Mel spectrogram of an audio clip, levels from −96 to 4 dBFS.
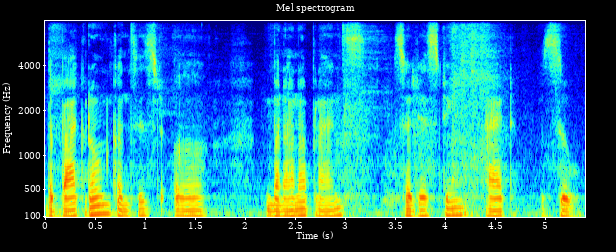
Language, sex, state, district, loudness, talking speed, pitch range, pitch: English, male, Karnataka, Bangalore, -22 LUFS, 80 wpm, 90-120 Hz, 95 Hz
